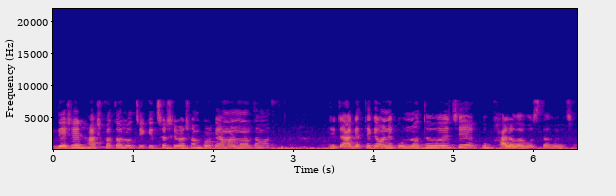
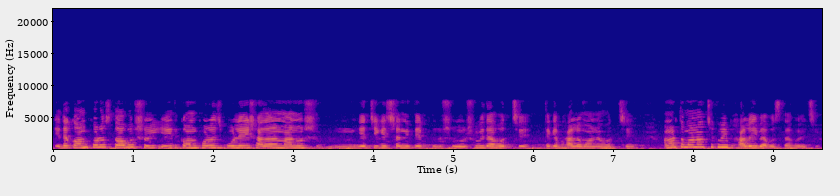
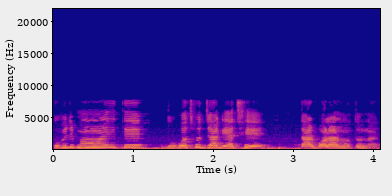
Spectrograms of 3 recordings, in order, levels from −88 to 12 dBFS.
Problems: constant background noise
